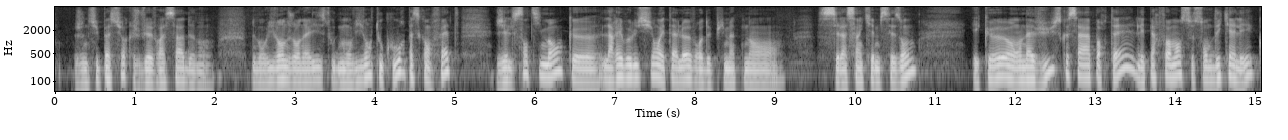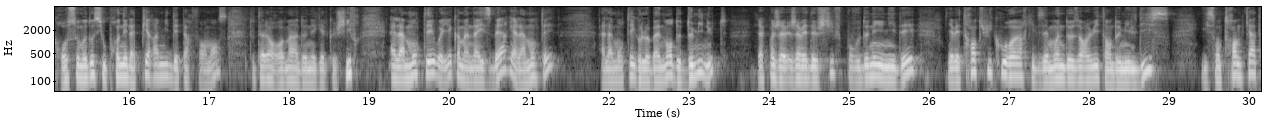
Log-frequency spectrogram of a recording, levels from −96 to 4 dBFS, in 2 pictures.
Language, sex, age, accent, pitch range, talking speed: French, male, 40-59, French, 105-130 Hz, 225 wpm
